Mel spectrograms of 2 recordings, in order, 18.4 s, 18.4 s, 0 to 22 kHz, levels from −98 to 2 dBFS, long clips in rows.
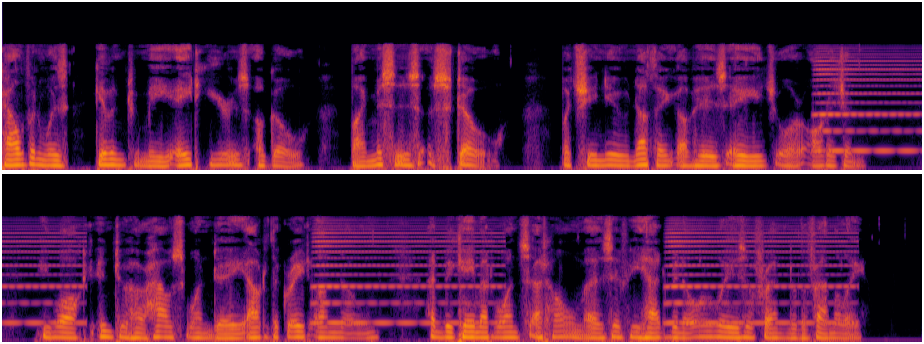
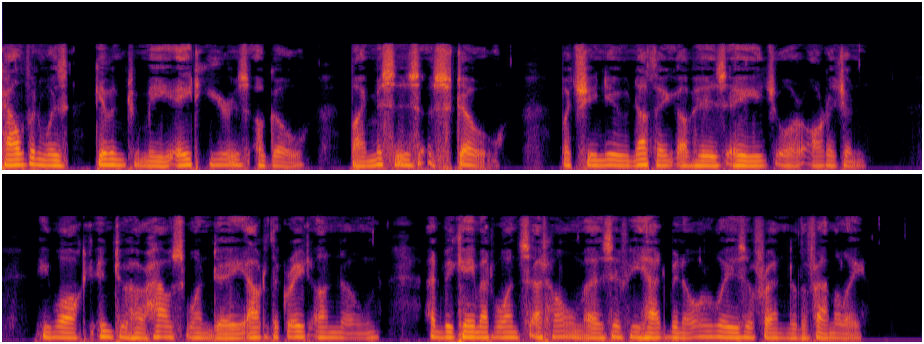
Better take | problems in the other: second | background sound (Accordion); 8 dB below the speech

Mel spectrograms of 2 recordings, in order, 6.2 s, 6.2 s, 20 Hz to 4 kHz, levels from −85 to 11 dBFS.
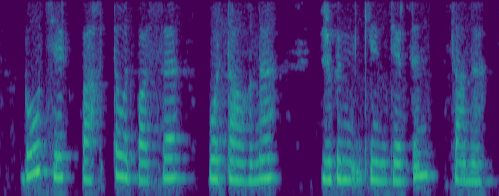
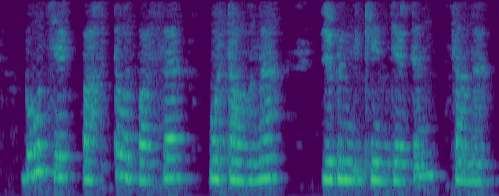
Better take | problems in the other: first | room echo; dies away in 0.2 s

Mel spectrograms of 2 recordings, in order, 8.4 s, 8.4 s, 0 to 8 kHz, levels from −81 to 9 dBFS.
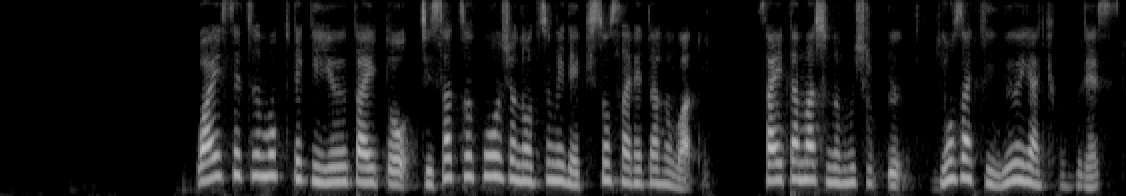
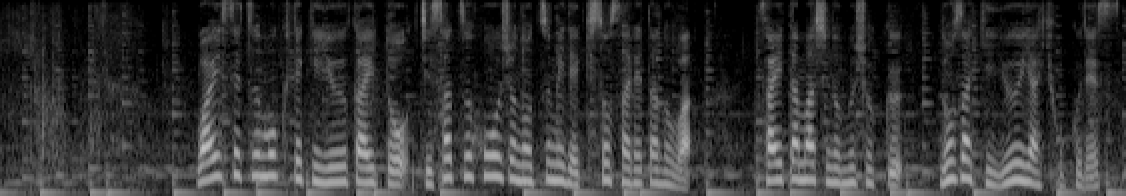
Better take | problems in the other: second | noise reduction (neural mask model DeepFilterNet 3)

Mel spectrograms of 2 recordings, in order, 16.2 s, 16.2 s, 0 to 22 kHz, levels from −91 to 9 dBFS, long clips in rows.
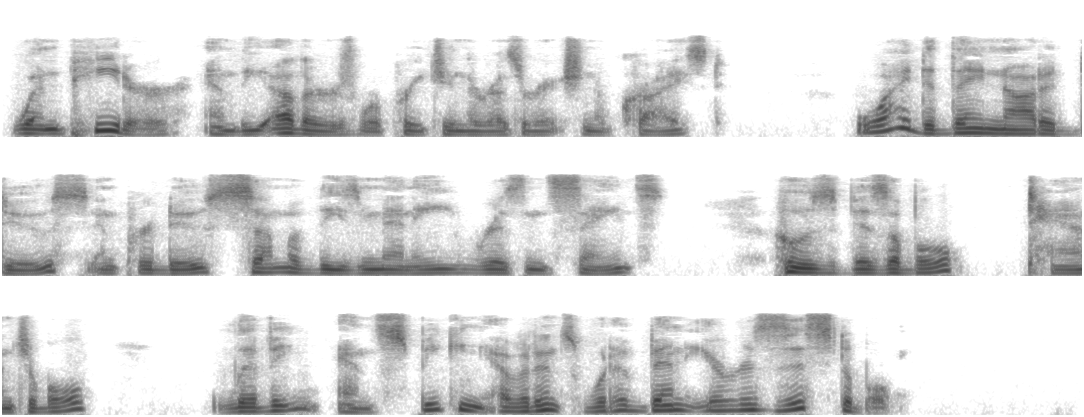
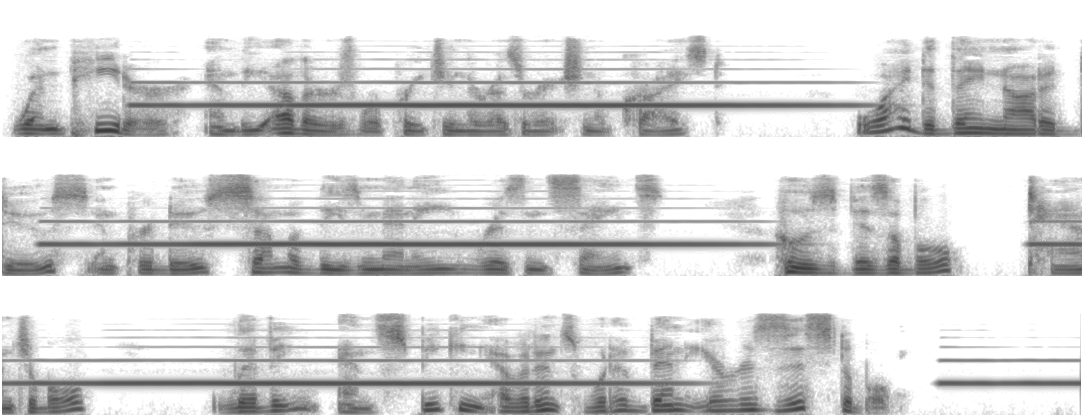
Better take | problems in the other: first | background sound (Wind instrument, woodwind instrument); 3 dB below the speech

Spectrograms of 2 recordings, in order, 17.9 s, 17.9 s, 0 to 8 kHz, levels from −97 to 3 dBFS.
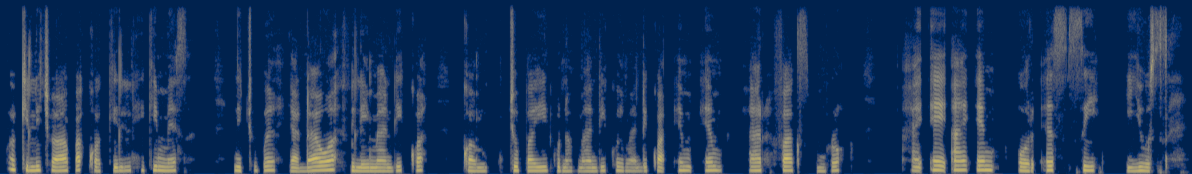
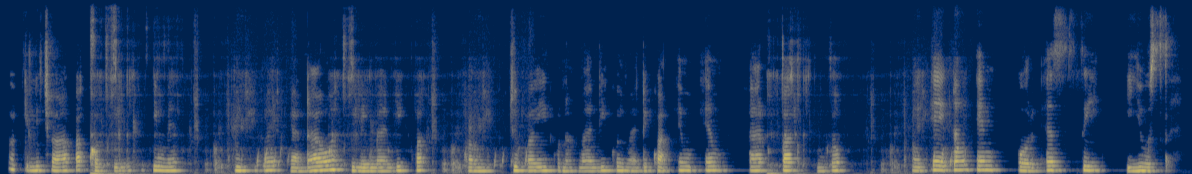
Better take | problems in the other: first | noise reduction (neural mask model DeepFilterNet 3)

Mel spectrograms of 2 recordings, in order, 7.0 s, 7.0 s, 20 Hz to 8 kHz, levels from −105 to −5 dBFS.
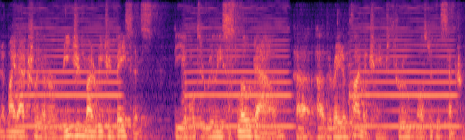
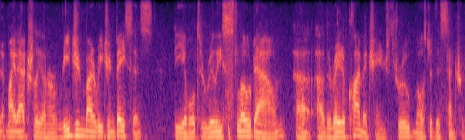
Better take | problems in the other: second | background sound (Bowed string instrument); 5 dB below the speech // room echo; dies away in 0.8 s

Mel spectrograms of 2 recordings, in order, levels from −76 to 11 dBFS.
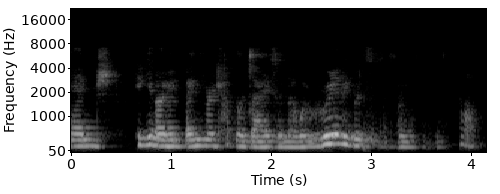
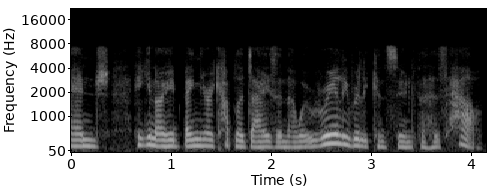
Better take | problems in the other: second | noise reduction (neural mask model DeepFilterNet 3)

